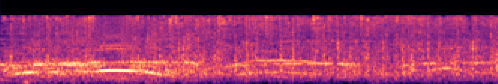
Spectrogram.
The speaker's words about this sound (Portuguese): Ai, que Excelente, bonito! Muito bom, Gostei. gente. Uma salva de palmas.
